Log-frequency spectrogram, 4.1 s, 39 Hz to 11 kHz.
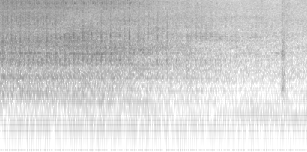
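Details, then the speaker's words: Toyota Camry with 77,000 miles, started after an oil and filter change: a quiet, steady idle with fast, even, light injector ticking and no knock or misfire; normal, loud direct-injection noise. "You can hear that direct injection, how loud it is. These engines, they sound like crap."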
